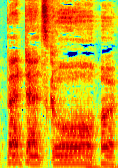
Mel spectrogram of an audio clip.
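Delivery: slow, drawn-out rasping cries; Bat Dad. Acted. Friend narrates his play, Bat Dad voice. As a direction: draw out each hero cry. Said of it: "I was doing Bat Dad".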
